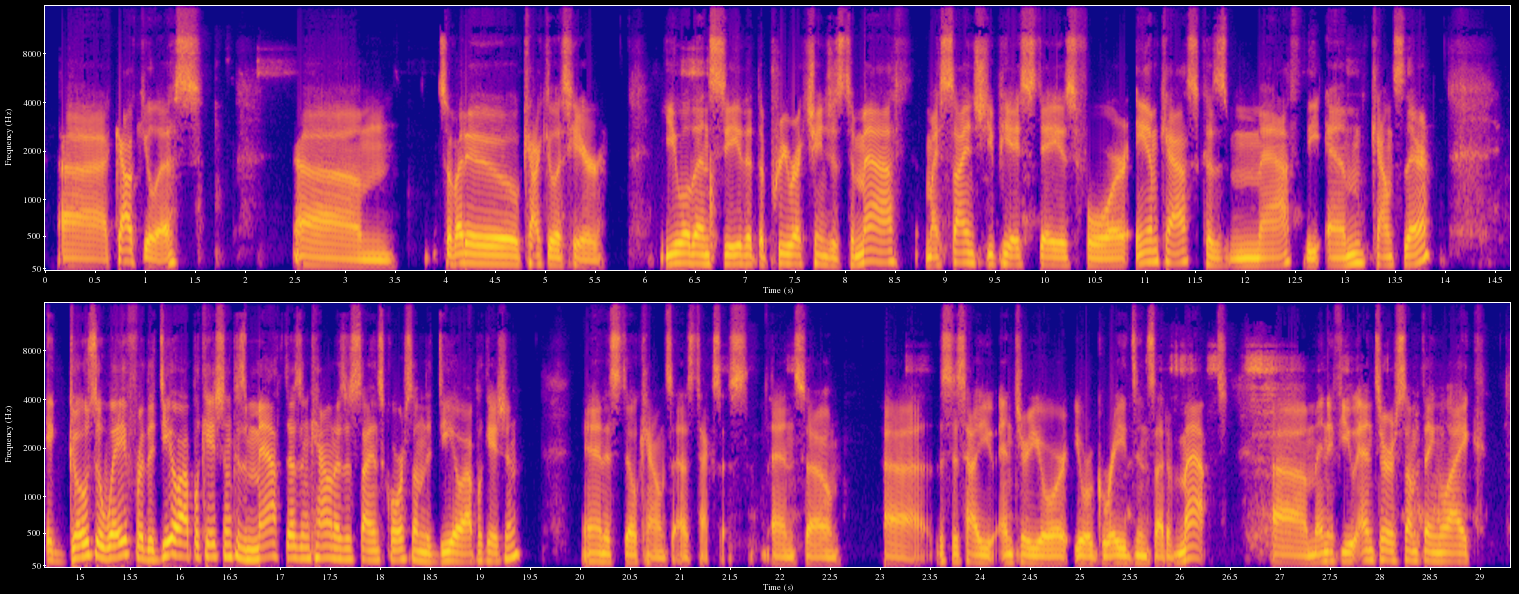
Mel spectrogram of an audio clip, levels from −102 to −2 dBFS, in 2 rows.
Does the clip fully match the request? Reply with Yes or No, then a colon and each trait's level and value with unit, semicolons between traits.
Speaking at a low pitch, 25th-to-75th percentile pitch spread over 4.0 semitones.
Yes: low, 115 Hz; average, 5.2 semitones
